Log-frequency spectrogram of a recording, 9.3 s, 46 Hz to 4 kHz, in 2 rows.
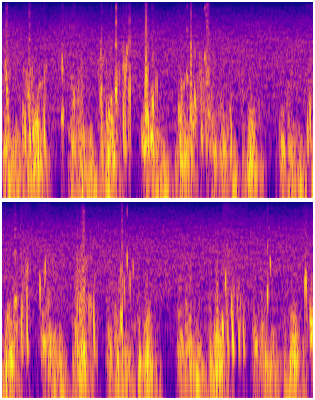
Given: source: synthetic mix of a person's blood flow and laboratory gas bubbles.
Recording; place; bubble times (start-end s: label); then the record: Doppler ultrasound of blood flow; precordium
0.04-0.14 s: bubbles
0.30-0.71 s: bubbles
0.88-0.96 s: bubbles
1.06-1.14 s: bubbles
1.45-1.98 s: bubbles
2.07-2.38 s: bubbles
2.62-3.21 s: bubbles
3.30-3.48 s: bubbles
4.55-4.67 s: bubbles
4.79-5.11 s: bubbles
5.21-5.41 s: bubbles
5.74-6.12 s: bubbles
6.42-6.68 s: bubbles
7.94-8.36 s: bubbles
8.63-8.74 s: bubbles
9.18-9.34 s: bubbles
From the record:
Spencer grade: 3 (all of the cardiac periods contain showers or single bubble signals, but not dominating or overriding the cardiac motion signals); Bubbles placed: anywhere in the cardiac cycle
